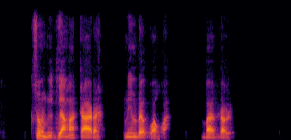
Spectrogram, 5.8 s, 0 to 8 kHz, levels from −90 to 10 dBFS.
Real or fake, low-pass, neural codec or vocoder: fake; 7.2 kHz; codec, 16 kHz, 1 kbps, FunCodec, trained on Chinese and English, 50 frames a second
